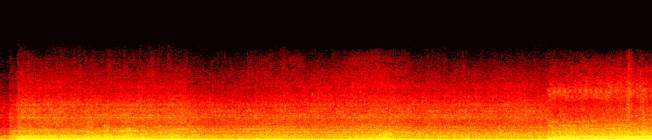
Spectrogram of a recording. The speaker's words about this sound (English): Santiago drives his pickup truck. As Robert vents his grief, he sees the pickup truck approaching.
